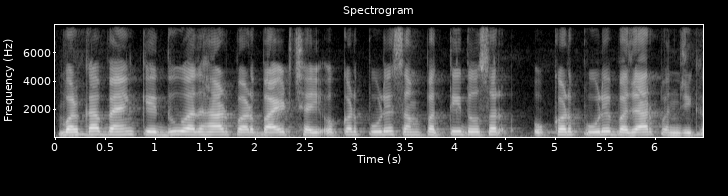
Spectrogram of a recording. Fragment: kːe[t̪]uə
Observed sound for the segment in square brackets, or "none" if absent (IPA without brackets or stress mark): d̪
